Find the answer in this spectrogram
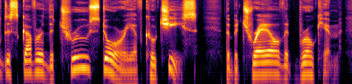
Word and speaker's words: Cochise: Born around 1805 in the Draon Mountains of what we now call Arizona, Coochis, pronounced Coochis, meaning hardwood in Apache, grew up in a world of balance.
